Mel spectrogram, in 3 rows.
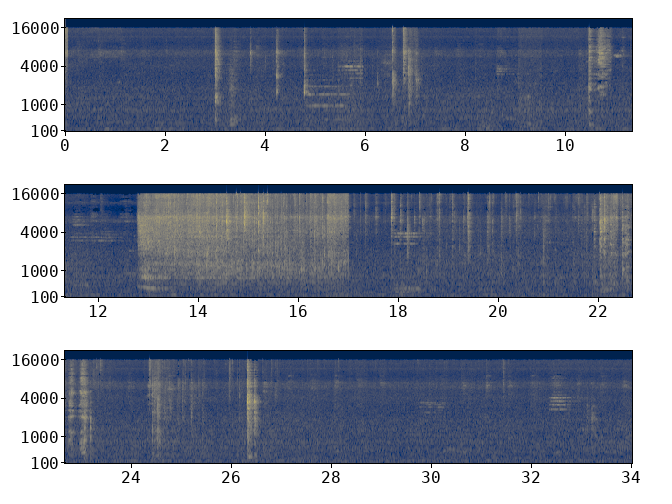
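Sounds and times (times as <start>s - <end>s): spatula scraping and clattering: 10.4s - 11.1s, 21.7s - 23.3s
food sizzling in hot oil: 12.8s - 17.0s.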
